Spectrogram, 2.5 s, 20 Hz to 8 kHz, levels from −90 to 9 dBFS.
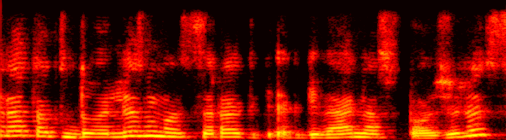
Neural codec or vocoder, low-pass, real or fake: none; 7.2 kHz; real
